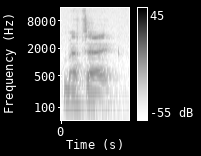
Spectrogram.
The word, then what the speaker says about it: Mete: So Kurt and I have messed with the SF, we've messed with the Meta, or Mete. Mete. That is the correct pronunciation. It is Canik Mete for all of you internet people.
